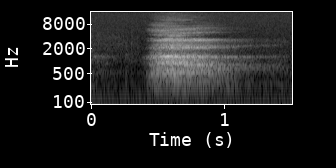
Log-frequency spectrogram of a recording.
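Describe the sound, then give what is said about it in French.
A single deep breath drawn in sharply, swelling quickly and then easing off into a fading, airy exhale, heard alone with no talking. “Respire un bon coup”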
